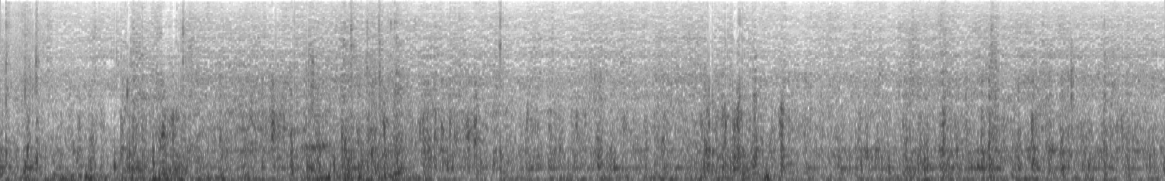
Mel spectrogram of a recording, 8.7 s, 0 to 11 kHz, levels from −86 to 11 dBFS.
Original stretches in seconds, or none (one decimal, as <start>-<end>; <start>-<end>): 2.6-3.2; 4.0-5.3; 5.8-8.7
